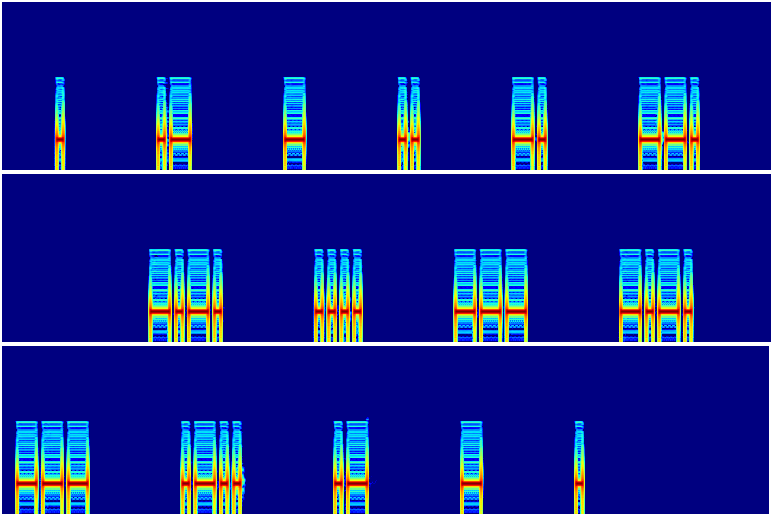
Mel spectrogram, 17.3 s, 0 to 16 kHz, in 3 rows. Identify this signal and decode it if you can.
Morse code, heard as a keyed tone, about 25 wpm, spaced as for 10 wpm, 550 Hz. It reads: EATING CHOCOLATE
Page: news headlines in morse code at 10 wpm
